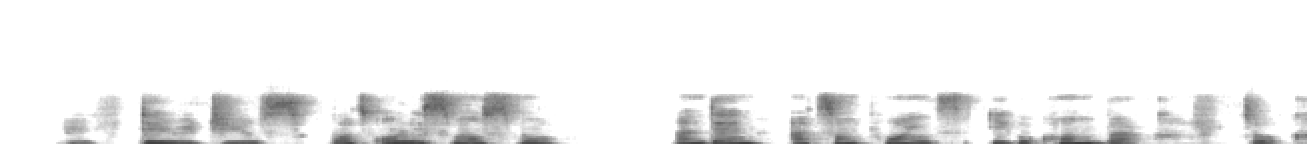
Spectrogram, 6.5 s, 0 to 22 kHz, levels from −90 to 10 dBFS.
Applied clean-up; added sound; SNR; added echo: neural mask model Resemble Enhance denoiser.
